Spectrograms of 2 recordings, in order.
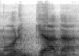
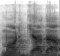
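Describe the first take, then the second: First: মর্যাদা said as "morjada"; closed "mor" opening মর্যাদা; correct close o. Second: মর্যাদা said as "mɔrjada"; mistaken open vowel. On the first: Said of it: "এটা বলতে হবে". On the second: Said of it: "এটা অনেকেই মর্যাদা বলে". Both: Shown as a demonstration.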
